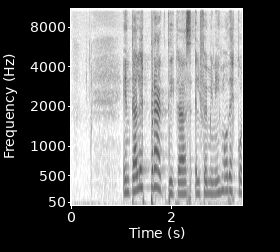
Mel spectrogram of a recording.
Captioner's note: speaking spanish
